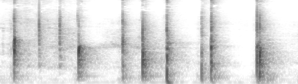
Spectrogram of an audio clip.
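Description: hand clapping

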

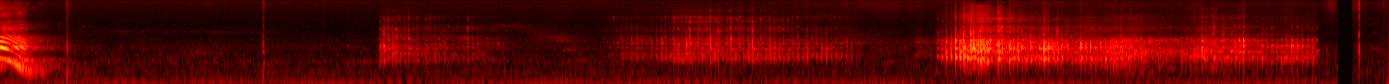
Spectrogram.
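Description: lion roaring

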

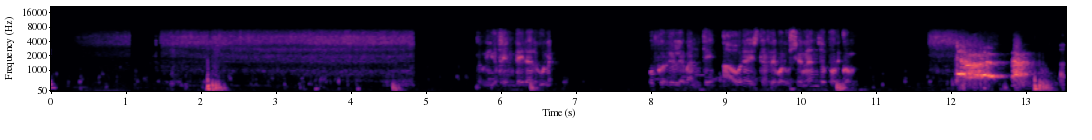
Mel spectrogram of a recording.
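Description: dog barking

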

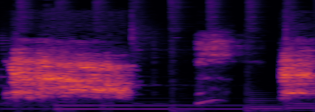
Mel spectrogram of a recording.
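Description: small dogs barking

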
